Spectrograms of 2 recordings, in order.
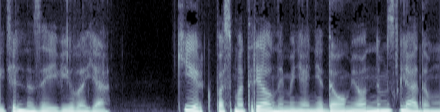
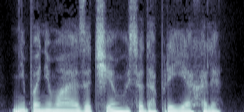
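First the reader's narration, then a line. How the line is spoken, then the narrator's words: Displeased mutter. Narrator (Russian): недовольно пробормотал он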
